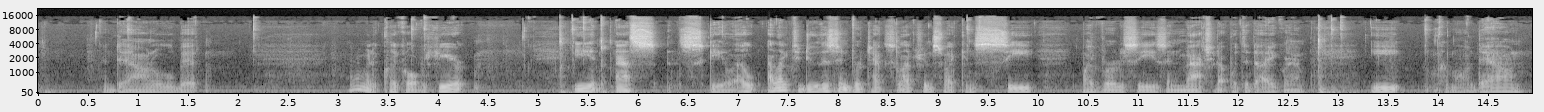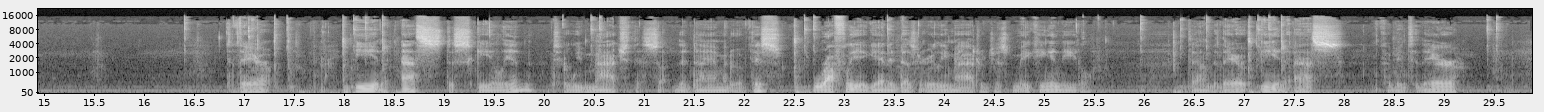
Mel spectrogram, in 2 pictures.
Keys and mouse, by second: 0.9 click, 3.7 click, 5.2 e, 5.3 click, 5.6 s, 9.3 click, 12.8 e, 12.9 click, 13.8 click, 17.1 shift+middle click, 18.0 e, 18.1 click, 18.4 s, 20.5 click, 22.5 e, 22.6 click, 23.5 click, 26.4 shift+click, 27.0 e, 27.1 click, 27.4 s, 29.4 click.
